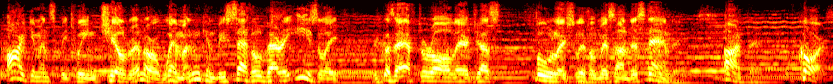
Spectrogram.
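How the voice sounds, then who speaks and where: A man's voice: medium pitch, sing-song, brisk, lightly acted. A man playing a self-assured, condescending husband and father who narrates a 1950s radio comedy. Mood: smug, confiding. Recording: dull old radio recording, music.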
